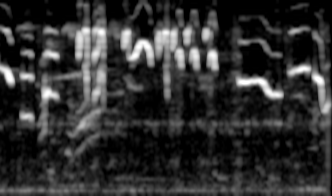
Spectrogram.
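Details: Oriental magpie-robin singing to stir other magpie-robins: rich varied whistles with buzzy high chattering notes in the middle and long clear slurred whistles at the end.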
